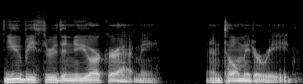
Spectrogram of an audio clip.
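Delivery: ordinary delivery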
